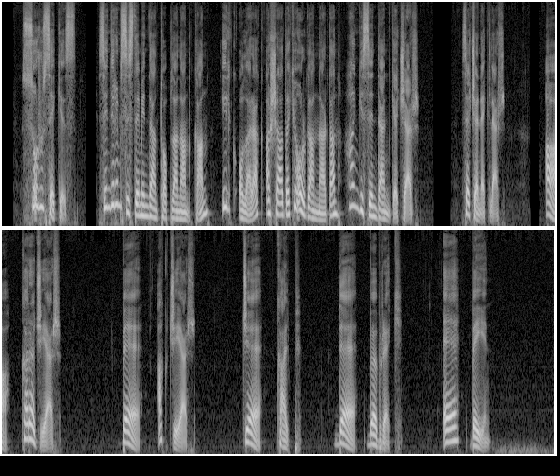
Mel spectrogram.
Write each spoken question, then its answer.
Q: Sindirim sisteminden toplanan kan ilk olarak aşağıdaki organlardan hangisinden geçer?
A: Adana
